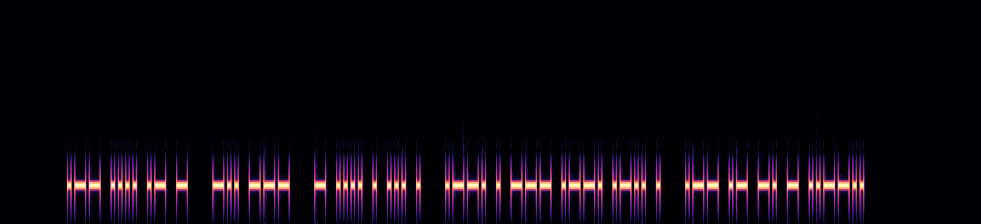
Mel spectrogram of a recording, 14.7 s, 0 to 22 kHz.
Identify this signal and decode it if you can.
Morse code, heard as a keyed tone, about 22 wpm, 700 Hz. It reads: WHAT DO THESE PEOPLE WANT?
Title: Sentences from Top 1000 Words - Review Part 1 - 22wpm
